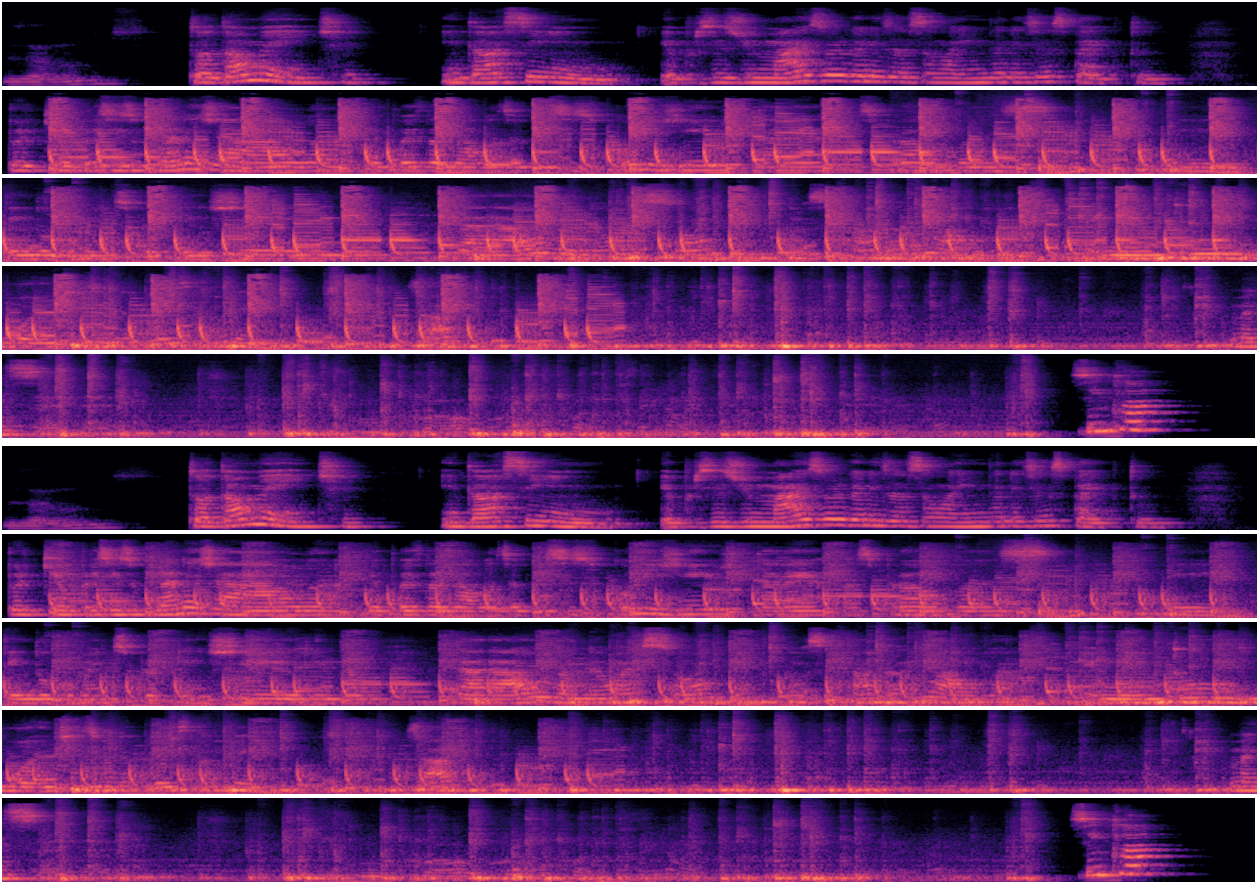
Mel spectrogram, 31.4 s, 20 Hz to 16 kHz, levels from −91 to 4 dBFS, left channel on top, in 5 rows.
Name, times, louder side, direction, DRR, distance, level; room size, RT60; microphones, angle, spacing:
voice 1, 0.0-0.7 23.5-23.9 25.2-25.8 26.1-30.2 30.5-30.7, right 1 dB, 35° left, -4 dB, 1.5 m, -47 dB
voice 2, 0.9-1.9 2.2-11.8 12.1-17.7 18.0-20.2 20.9-21.2 25.0-25.3 30.5-30.8, right 1 dB, 90° right, 0 dB, 1.9 m, -32 dB
sound 1, 6.5-21.9, left 5 dB, 70° left, 0.8 m, -32 dB
sound 2, 10.7-30.3, equal, 10° left, 0.6 m, -32 dB
5.8 x 4.9 x 4.5 m, 0.34 s
head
